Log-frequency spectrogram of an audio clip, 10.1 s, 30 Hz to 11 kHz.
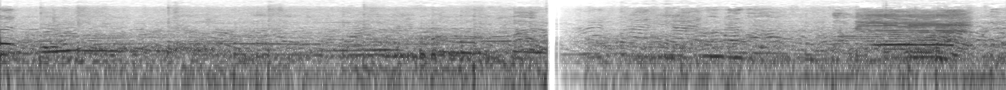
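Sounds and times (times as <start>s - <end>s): crowd chatter: 0.0s - 10.0s
cattle mooing: 8.6s - 9.7s.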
